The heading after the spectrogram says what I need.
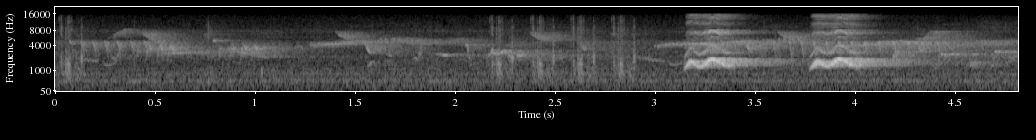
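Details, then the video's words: Blue-winged pitta, a tame wet-season visitor calling for minutes from a nearby tree in Kaeng Krachan National Park, Thailand, gives two loud whistled notes about 0.7 seconds apart, after soft chirps and twittering from other birds. "Blue-winged Pitta Call"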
